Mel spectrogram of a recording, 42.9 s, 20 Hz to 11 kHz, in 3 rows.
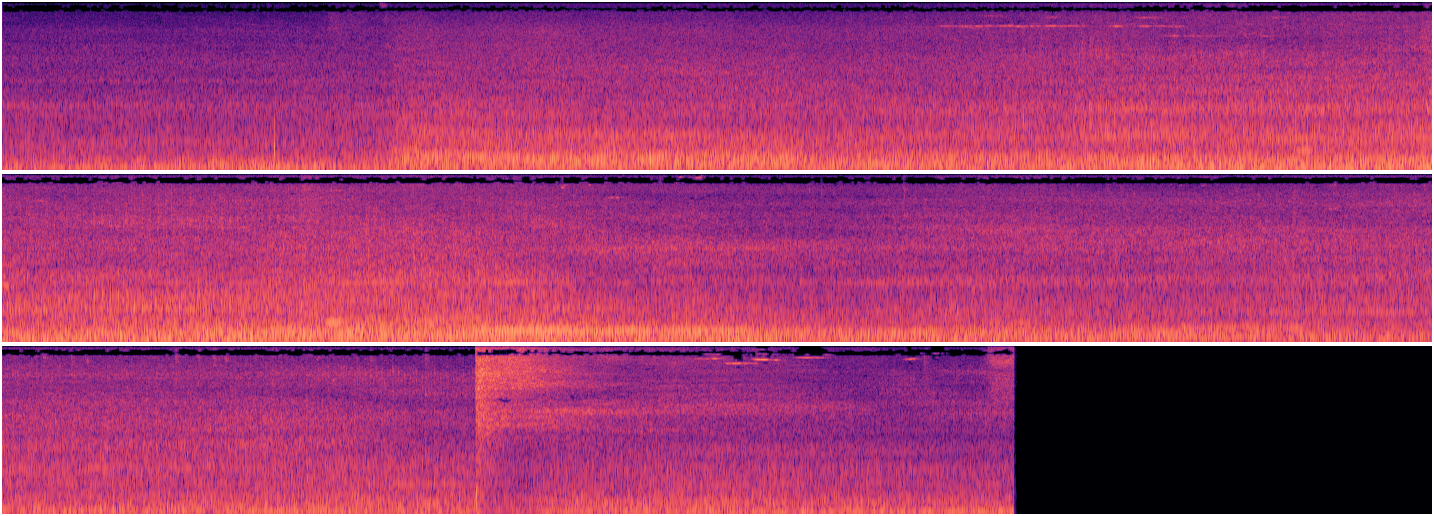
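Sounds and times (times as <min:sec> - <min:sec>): diesel engines idling: 0:00.0 - 0:38.7
loud air hiss: 0:33.3 - 0:35.1.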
